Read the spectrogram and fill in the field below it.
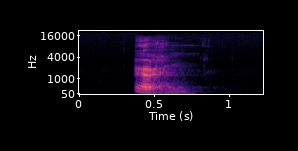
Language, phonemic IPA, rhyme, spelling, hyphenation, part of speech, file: Dutch, /ʏrn/, -ʏrn, urn, urn, noun, Nl-urn.ogg
- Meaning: 1. funerary urn 2. any other footed vase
